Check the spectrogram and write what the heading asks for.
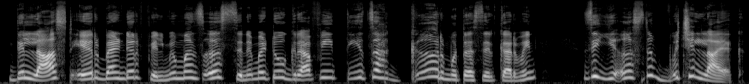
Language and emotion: Kashmiri, disgusted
